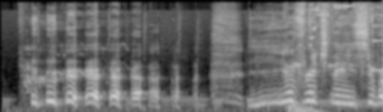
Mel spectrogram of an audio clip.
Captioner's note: spooky laughing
